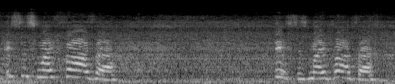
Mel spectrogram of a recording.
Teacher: al llevar la lengua al paladar para pronunciar la R, dejan de producir la vibración de las cuerdas vocales, por lo que el sonido que se produce es casi imperceptible.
